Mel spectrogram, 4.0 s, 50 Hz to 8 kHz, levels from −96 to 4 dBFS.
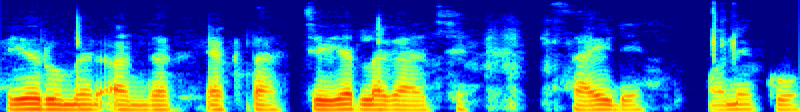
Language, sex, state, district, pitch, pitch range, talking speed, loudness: Bengali, male, West Bengal, Jalpaiguri, 125 Hz, 120-130 Hz, 165 wpm, -19 LUFS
